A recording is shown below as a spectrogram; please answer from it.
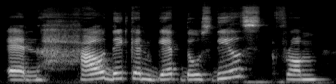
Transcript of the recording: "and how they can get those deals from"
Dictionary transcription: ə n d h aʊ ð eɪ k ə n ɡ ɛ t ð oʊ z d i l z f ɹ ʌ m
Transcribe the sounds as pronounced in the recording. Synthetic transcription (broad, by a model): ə n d h aʊ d eɪ k ə n ɡ ɛ t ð oʊ s d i l s f ɹ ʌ m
